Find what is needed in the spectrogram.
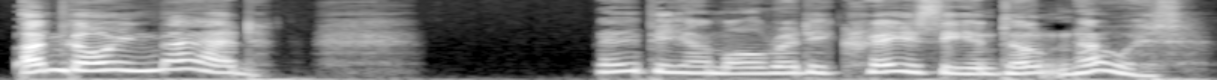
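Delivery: haunted wife describing her nightmare; terrified. Acted. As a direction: dread spilling into panic.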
